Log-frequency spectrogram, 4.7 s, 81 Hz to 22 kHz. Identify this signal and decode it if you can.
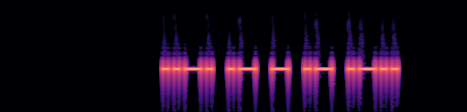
Morse code, heard as a keyed tone, about 22 wpm, 700 Hz. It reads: FATAL
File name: 5 Letter Words - First 3 Letters Given - 22wpm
